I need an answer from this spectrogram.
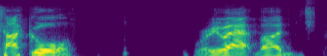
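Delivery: calling out loud across a distance. Enigma calls out for Taco, trying to find him: calling out. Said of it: "Enigma's just going to call out".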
